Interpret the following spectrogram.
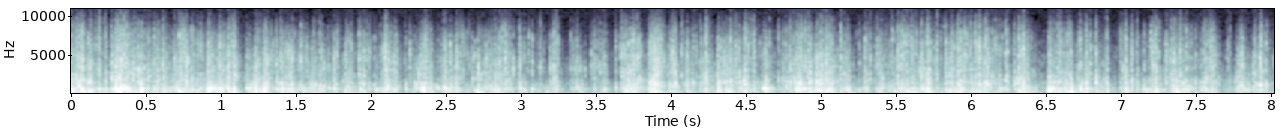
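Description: A large bag of potato chips crinkling and crackling continuously as it is squeezed and handled.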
